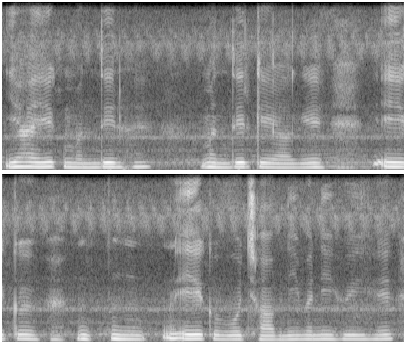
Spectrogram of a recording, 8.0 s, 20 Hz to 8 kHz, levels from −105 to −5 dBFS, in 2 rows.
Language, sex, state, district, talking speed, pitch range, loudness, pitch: Hindi, female, Uttar Pradesh, Etah, 105 wpm, 185-200 Hz, -18 LUFS, 195 Hz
